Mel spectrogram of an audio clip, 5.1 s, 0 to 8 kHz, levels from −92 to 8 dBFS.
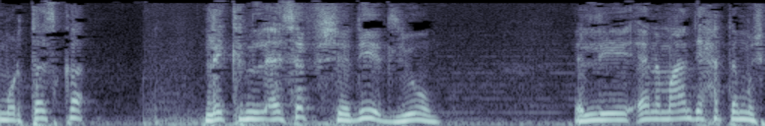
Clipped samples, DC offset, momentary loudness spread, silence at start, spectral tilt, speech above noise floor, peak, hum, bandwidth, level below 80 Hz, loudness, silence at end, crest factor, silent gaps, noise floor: under 0.1%; under 0.1%; 12 LU; 0 s; -6 dB/octave; 23 dB; -4 dBFS; none; 8 kHz; -32 dBFS; -17 LUFS; 0 s; 14 dB; none; -39 dBFS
